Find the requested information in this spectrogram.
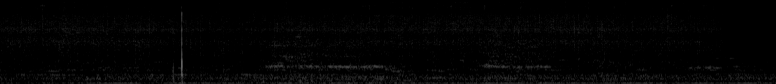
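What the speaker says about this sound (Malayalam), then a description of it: "ഇനി നമുക്ക് തക്കാളി ചേർത്ത് കൊടുക്കാം. ചെറുതായിട്ട് അരിഞ്ഞതാണ്, അതും കൂടി ചേർത്തൊന്ന് വഴറ്റി കൊടുക്കാം." Chopped tomatoes sautéing in a pan for egg bhurji give off a faint, steady sizzle that runs throughout, with one brief sharp click partway in and no talking.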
